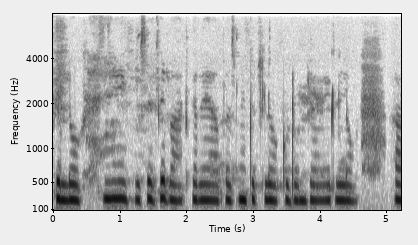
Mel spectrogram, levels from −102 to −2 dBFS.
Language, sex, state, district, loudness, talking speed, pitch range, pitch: Hindi, female, Maharashtra, Mumbai Suburban, -17 LUFS, 240 wpm, 230-245 Hz, 235 Hz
